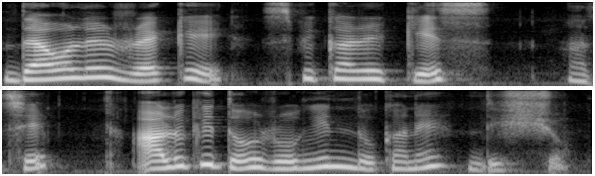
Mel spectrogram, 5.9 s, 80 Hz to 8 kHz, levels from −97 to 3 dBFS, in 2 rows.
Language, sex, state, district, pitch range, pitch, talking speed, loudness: Bengali, female, West Bengal, Alipurduar, 205-265 Hz, 230 Hz, 90 wpm, -20 LUFS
